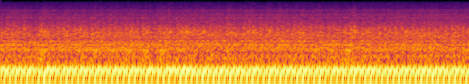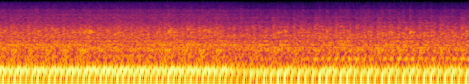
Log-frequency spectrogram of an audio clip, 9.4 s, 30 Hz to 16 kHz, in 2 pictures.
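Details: Mahindra 3525 diesel tractor, cold start at 19°F after sitting about a month and a half, battery a little low: heavy, uneven chug at about three to four beats a second, low and lumpy, settling slightly; a rough cold idle that smoothed out minutes later.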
